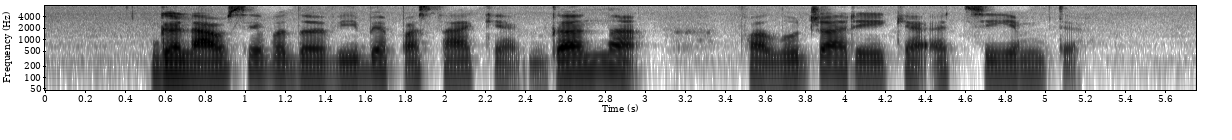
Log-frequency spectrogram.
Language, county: Lithuanian, Alytus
